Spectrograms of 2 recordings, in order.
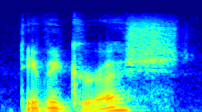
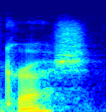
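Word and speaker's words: Grusch: David Grush, I think is how you say his last name, David Grush.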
